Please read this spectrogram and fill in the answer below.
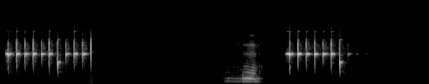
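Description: A phone ringtone trilling in two short bursts, each under a second long: a rapid electronic warble of about a dozen pulses a second at one steady high pitch.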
